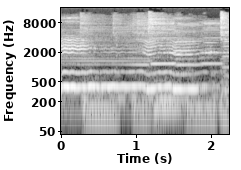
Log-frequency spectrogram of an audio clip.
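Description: A live indie-rock band playing. A long wordless vocal note is held with vibrato and steps down in pitch a little after a second in, over bass guitar and soft drums.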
